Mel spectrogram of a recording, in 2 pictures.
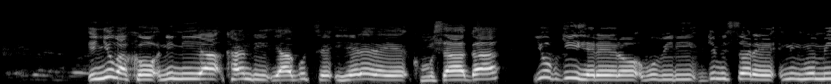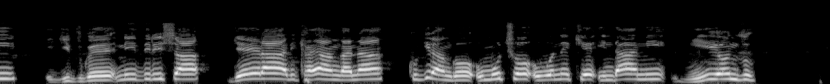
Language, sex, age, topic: Rundi, female, 18-24, education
